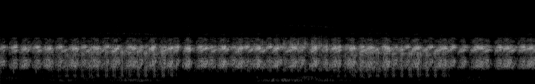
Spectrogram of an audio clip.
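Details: Tree frog chorus at night, forest pond in North-East Italy during mid-April; fast overlapping croak pulses, almost three per second, loud and continuous, with softer low croaks from more distant frogs.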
